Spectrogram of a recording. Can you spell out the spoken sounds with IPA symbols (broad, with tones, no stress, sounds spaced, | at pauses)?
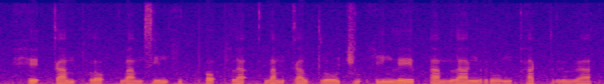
h e˦˥ ʔ k a˦˥ m pʰ l ɔ˨˩ ʔ k w a˨˩ m s i˦˥ n f u˥˩ k̚ pʰ ɔ˥˩ ʔ pʰ l a˨˩ ʔ kʰ w a˧ m k a˩˦ w k l oː˧ t͡ɕ u˥˩ ʔ h i˥˩ n l eː˥˩ p̚ ʔ a˧ m l a˧ ŋ r oː˩˦ ŋ pʰ a˥˩ k̚ p r ɯ˧ a̯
